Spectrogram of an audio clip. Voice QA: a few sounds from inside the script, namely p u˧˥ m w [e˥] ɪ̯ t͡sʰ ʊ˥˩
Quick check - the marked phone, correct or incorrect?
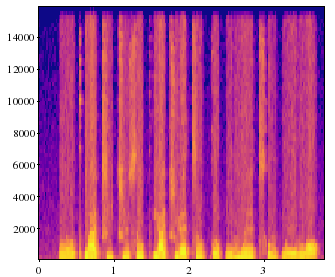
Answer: correct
